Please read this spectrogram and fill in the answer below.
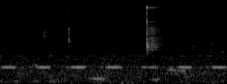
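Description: A few light metallic clicks as a bobbin case is handled and fitted into a sewing machine's shuttle, over a faint steady ticking beep about four times a second.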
